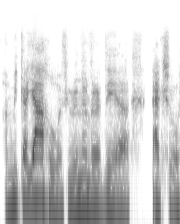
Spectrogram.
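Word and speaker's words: מיכיהו: Micaiahu, if you remember the actual Hebrew pronunciation.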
